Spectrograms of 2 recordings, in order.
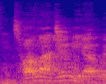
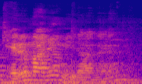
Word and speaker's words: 저마늄: 자 예시게 14조의 경우 주소나 우리 G 저마늄이라고 있고요. 우리 일상에서는 게르마늄이라는 발음으로 많이 읽히고 있어.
